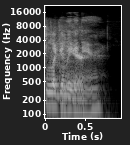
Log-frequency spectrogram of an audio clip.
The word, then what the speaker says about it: Ligonier: So, I was listening to the lecture series on Legionnaire about the Westminster Confession. That's where I heard those. – Legionnaire. – Yeah. – So it's pronounced Ligonier.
